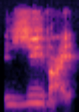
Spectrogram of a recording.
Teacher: he was gliding his L, so he was saying Yevi instead. He was 5, so we can expect the L to still kind of be developing around 5, but because it was an important sound to him, we definitely wanted to include it for the sounds that we were working on.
